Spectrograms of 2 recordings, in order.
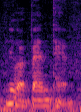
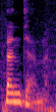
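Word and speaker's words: Bentham: 我提一提嗰個讀音啊，呢個係 Bantam。 – Bantam 一個 H 音唔讀嘅。 – OK，Bantam。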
